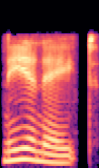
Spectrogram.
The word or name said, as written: neonate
